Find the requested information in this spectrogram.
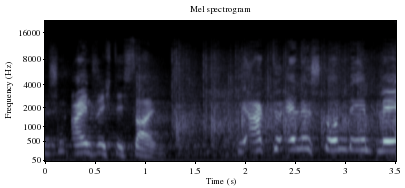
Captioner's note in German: Beifall AfD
